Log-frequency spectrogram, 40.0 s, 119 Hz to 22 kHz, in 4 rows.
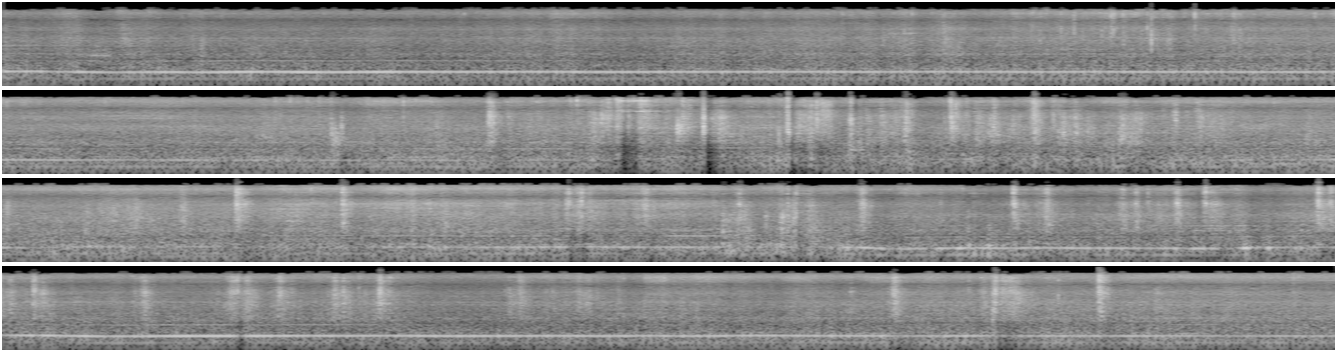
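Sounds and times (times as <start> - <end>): excavator diesel engine running: 0.0 - 39.9
sharp cracks and knocks: 7.0 - 9.4, 12.4 - 19.2, 19.8 - 34.7, 36.3 - 38.8.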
